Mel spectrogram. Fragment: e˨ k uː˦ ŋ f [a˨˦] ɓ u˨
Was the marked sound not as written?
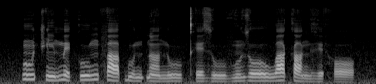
no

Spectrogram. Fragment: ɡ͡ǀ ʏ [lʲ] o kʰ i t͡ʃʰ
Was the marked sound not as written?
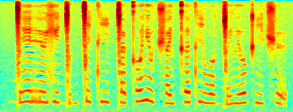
no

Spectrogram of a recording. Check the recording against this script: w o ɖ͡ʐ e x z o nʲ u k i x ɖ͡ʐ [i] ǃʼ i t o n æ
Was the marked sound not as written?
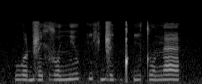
no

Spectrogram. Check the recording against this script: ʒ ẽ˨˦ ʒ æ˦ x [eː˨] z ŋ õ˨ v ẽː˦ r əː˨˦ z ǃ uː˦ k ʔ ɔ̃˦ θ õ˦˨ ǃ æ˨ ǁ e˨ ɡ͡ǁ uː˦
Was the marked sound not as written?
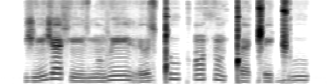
yes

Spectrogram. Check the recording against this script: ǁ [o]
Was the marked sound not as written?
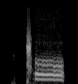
no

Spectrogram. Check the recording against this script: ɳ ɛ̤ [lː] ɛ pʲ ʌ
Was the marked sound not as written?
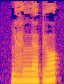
no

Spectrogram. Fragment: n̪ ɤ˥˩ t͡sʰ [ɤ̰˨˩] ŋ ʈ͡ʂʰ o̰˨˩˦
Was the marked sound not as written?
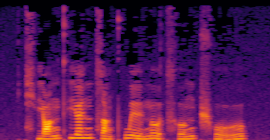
yes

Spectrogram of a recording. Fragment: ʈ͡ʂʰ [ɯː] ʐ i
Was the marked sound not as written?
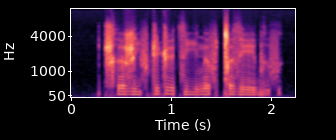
yes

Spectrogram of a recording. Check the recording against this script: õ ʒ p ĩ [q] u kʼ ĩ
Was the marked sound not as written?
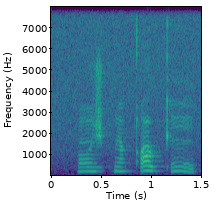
yes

